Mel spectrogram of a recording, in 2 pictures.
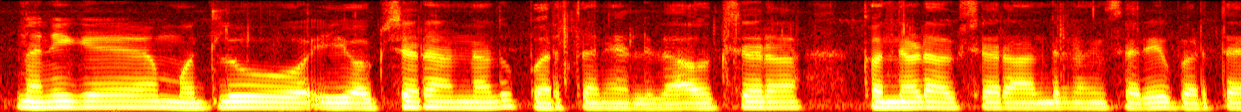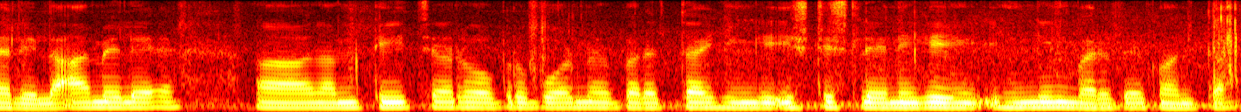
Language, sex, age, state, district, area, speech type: Kannada, male, 18-30, Karnataka, Shimoga, rural, spontaneous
